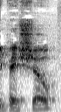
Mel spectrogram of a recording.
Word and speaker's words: Peychaud: Is that how you pronounce it? Do you know Peychaud? Peychaud? – It'd be Peychaud. – Peychaud. Is that real? Are you fucking with me? – No. Peychaud.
